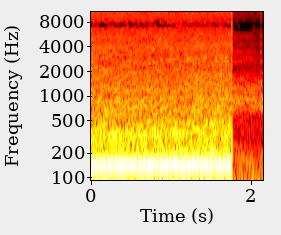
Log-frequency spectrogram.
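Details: Project Chevrolet Caprice cruising on the highway after a digital dash install; even, steady low drone with no knocks or whine, then cuts off; engine sounds healthy.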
